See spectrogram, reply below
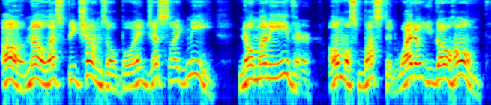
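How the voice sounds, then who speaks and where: A man's voice: high-pitched, sing-song, unhurried, fairly bright tone, husky, pitched above the performer's own voice, exaggerated voice. A man voicing a drunk, rich young man of about eighteen, slurring and rambling in a thick voice. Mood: drunken rambling. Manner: slurring and hiccuping, lurching tipsy chatter.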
